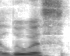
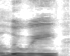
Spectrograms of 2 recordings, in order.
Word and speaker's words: Louis: the 16th and uh so in French he would have been Louie uh or Louie is the best English approximation of of that word and we have the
